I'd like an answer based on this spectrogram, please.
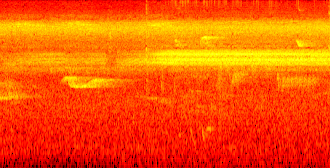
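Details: Cicadas in Costa Rica, newly moulted males calling to attract females by vibrating membranes on the abdomen. A steady, shrill, high-pitched buzz holds throughout, with a few faint chirps mixed in.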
